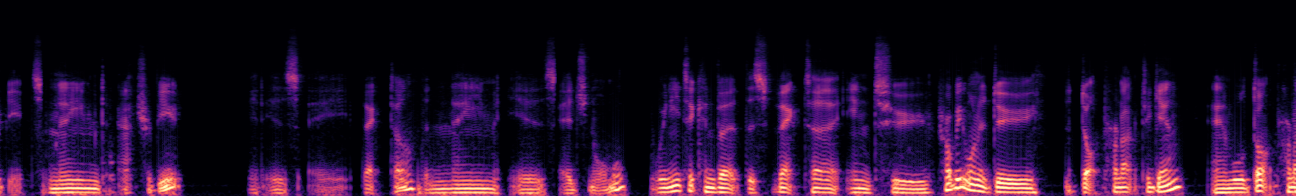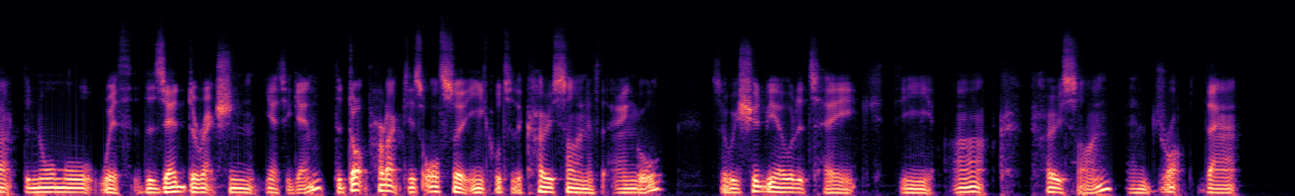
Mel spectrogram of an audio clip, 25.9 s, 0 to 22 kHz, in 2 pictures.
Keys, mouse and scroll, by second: 0.2 click, 0.4 ctrl+shift+a, 2.3-6.7 drag, 7.8 click, 10.8 click, 11.9-15.0 drag, 19.1 click, 19.7 click, 20.9 click, 24.6 click.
